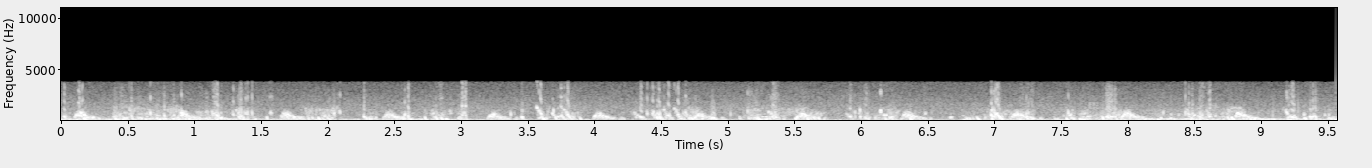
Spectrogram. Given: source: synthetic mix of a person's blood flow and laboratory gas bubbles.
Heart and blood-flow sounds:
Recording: Doppler ultrasound of blood flow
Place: subclavian vein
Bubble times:
0.00-0.30 s: bubbles
0.39-1.50 s: bubbles
1.52-1.62 s: bubbles
1.79-2.14 s: bubbles
2.26-2.40 s: bubbles
2.54-3.10 s: bubbles
3.36-3.97 s: bubbles
4.27-4.97 s: bubbles
5.05-5.76 s: bubbles
5.89-6.44 s: bubbles
6.47-6.53 s: bubbles
6.66-7.33 s: bubbles
7.46-8.10 s: bubbles
8.23-9.00 s: bubbles
9.17-9.58 s: bubbles
From the record:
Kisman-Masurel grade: 342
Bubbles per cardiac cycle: rolling drumbeat, 9 or more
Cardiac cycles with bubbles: 100%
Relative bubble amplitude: moderate (0.250 to 0.450)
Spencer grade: 3 (all of the cardiac periods contain showers or single bubble signals, but not dominating or overriding the cardiac motion signals)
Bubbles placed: anywhere in the cardiac cycle

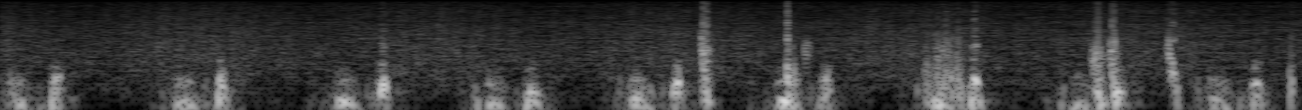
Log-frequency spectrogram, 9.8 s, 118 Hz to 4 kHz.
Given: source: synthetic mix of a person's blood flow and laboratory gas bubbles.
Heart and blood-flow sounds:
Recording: Doppler ultrasound of blood flow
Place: precordium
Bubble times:
5.23-5.38 s: bubbles
5.87-6.08 s: bubbles
6.92-7.25 s: bubbles
8.15-8.41 s: bubbles
8.73-8.86 s: bubbles
9.66-9.71 s: bubbles
From the record:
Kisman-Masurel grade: 123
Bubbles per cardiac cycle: 1 to 2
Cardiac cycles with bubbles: 10 to 50%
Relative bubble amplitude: loud (0.450 to 0.775)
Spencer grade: 2 (many but less than half of the cardiac periods contain bubble signals, singularly or in groups)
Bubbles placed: only in the low amplitude regions of the cardiac cycle

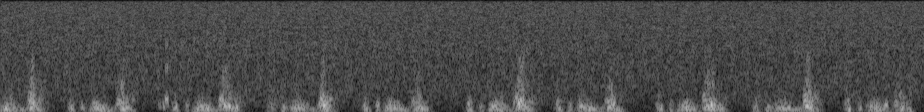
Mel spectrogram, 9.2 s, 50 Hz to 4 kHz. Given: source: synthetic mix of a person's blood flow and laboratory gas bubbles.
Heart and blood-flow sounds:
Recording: Doppler ultrasound of blood flow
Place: precordium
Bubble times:
1.55-1.71 s: bubbles
8.82-8.92 s: bubbles
From the record:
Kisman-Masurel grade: 121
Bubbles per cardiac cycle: 1 to 2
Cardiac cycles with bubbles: 10 to 50%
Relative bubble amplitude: barely perceptible (0.100 to 0.250)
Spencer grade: 2 (many but less than half of the cardiac periods contain bubble signals, singularly or in groups)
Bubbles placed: only in the low amplitude regions of the cardiac cycle

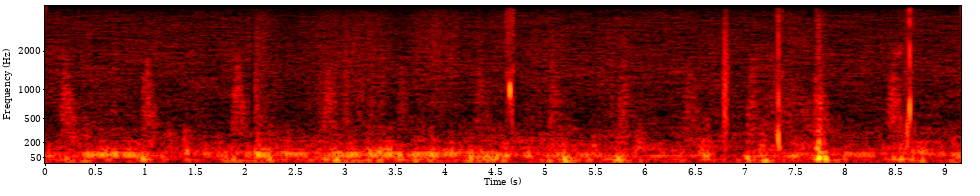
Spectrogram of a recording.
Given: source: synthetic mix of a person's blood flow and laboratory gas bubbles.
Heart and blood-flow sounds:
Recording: Doppler ultrasound of blood flow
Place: subclavian vein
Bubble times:
4.61-4.69 s: bubbles
7.30-7.38 s: bubbles
8.59-8.68 s: bubbles
From the record:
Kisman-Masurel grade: 122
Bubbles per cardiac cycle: 1 to 2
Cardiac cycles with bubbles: 10 to 50%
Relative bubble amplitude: moderate (0.250 to 0.450)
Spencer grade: 2 (many but less than half of the cardiac periods contain bubble signals, singularly or in groups)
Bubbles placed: anywhere in the cardiac cycle

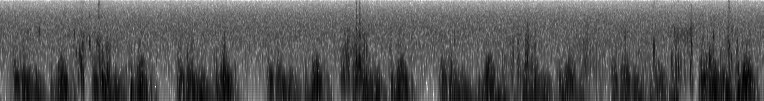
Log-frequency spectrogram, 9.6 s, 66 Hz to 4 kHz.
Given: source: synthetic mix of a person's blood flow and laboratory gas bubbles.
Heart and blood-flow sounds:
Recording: Doppler ultrasound of blood flow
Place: precordium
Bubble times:
0.46-0.54 s: bubbles
0.72-0.78 s: bubbles
0.89-1.16 s: bubbles
1.19-1.47 s: bubbles
4.25-4.62 s: bubbles
8.13-8.22 s: bubbles
8.37-8.69 s: bubbles
9.08-9.18 s: bubbles
From the record:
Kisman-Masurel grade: 223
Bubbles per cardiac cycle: several, 3 to 8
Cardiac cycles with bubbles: 10 to 50%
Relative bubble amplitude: loud (0.450 to 0.775)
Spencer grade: 2 (many but less than half of the cardiac periods contain bubble signals, singularly or in groups)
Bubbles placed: only in the low amplitude regions of the cardiac cycle

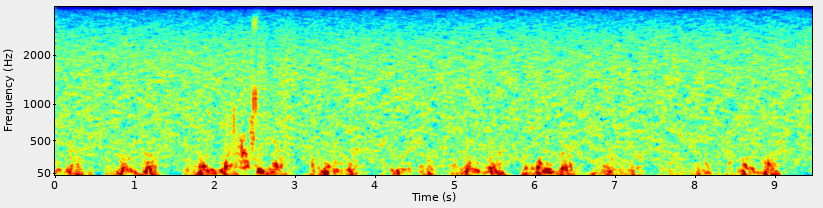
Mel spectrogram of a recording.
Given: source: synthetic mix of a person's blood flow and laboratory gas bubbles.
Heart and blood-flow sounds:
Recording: Doppler ultrasound of blood flow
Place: precordium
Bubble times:
2.19-2.54 s: bubbles
From the record:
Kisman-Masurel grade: 113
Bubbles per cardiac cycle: 1 to 2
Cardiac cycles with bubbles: 1 to 10%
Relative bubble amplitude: loud (0.450 to 0.775)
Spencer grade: 1 (occasional bubble signal discernible with the cardiac motion signal, with majority of cardiac periods free of bubbles)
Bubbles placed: anywhere in the cardiac cycle

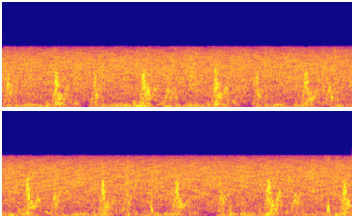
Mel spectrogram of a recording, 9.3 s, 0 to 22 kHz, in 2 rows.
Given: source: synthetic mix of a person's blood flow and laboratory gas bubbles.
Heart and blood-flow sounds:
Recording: Doppler ultrasound of blood flow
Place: precordium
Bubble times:
6.62-6.71 s: bubbles
8.96-9.06 s: bubbles
From the record:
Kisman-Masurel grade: 123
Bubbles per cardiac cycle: 1 to 2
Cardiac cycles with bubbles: 10 to 50%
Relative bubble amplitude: loud (0.450 to 0.775)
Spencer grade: 2 (many but less than half of the cardiac periods contain bubble signals, singularly or in groups)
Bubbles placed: only in the low amplitude regions of the cardiac cycle

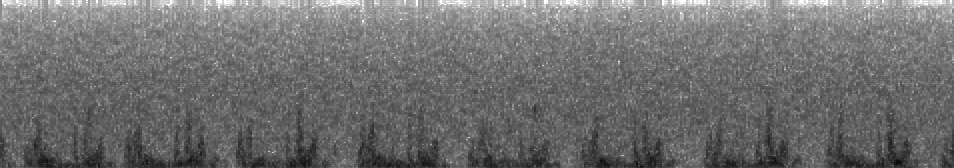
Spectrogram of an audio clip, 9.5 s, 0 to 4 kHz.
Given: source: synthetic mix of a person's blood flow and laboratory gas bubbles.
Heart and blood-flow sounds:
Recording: Doppler ultrasound of blood flow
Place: precordium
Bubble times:
no bubbles
From the record:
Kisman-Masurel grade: 000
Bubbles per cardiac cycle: 0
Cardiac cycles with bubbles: 0%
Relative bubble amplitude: no bubbles discernible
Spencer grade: 0 (complete lack of bubble signals)

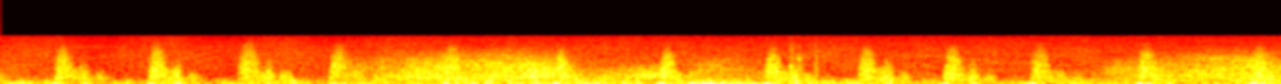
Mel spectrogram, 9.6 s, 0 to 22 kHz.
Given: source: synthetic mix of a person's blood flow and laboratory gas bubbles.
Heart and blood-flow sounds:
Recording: Doppler ultrasound of blood flow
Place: subclavian vein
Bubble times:
5.91-6.08 s: bubbles
From the record:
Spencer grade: 2 (many but less than half of the cardiac periods contain bubble signals, singularly or in groups)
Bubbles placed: anywhere in the cardiac cycle

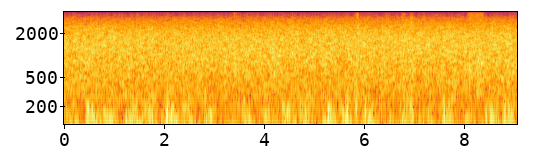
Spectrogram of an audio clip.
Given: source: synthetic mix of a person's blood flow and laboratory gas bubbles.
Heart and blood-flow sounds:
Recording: Doppler ultrasound of blood flow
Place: precordium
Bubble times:
3.38-3.46 s: bubbles
5.77-5.98 s: bubbles
6.68-7.03 s: bubbles
8.05-8.40 s: bubbles
From the record:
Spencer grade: 2 (many but less than half of the cardiac periods contain bubble signals, singularly or in groups)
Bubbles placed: anywhere in the cardiac cycle

